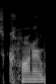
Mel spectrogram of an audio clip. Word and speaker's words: Conor: So, and if anybody's listening on audio, it's Connor with one N, Daily 22 on all the freaking socials.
